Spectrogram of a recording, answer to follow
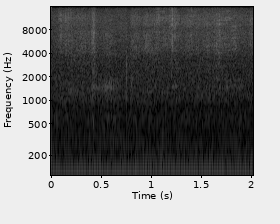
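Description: Microfiber towel rubbing faintly over a motorcycle's plastic headlight as wax is buffed off, with a few light strokes, under a steady low hum.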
